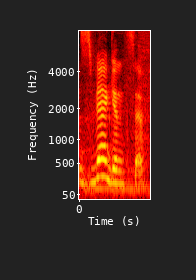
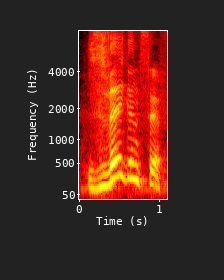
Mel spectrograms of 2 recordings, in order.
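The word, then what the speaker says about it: Звягинцев: Zvegantsev. Zvegantsev. Zvegantsev. Zvegantsev. Très très connu. C'est juste comme ça? Andrei Zvegantsev.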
